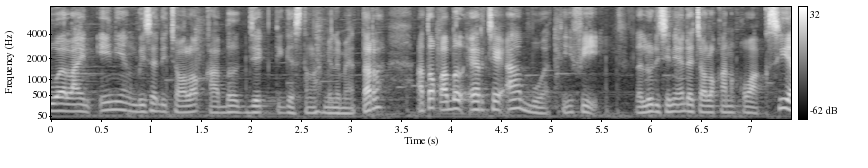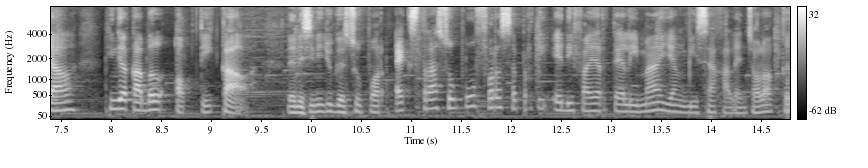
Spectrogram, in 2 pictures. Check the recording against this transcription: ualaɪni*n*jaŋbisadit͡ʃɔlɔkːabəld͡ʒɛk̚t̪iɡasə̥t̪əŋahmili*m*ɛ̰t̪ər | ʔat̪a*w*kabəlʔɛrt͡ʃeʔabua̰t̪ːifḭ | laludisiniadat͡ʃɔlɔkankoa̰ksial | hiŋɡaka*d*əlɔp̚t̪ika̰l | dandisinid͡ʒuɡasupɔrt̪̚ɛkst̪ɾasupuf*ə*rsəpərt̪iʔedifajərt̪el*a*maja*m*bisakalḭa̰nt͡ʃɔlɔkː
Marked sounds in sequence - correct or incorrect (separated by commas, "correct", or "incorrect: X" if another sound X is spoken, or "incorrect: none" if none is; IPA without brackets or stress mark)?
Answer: correct, correct, correct, incorrect: b, correct, incorrect: i, incorrect: ŋ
